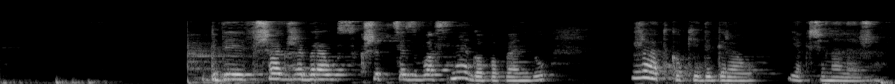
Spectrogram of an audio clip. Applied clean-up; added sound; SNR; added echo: classical method WPE with log-MMSE.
